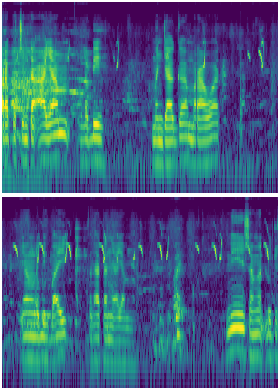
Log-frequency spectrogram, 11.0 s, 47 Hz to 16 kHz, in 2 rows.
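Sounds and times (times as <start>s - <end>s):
chicks peeping: 0.0s - 2.4s, 3.5s - 11.0s.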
